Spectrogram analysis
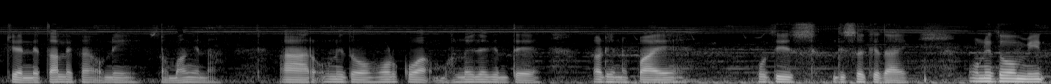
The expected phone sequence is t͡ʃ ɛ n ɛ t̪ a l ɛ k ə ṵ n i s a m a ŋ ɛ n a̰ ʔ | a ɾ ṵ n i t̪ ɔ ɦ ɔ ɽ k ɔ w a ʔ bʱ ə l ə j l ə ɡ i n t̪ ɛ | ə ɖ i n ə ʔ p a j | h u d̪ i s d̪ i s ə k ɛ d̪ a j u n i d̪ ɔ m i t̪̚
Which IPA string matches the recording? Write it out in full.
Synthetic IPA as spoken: t͡ʃ ɛ n ɛ t̪ a l ɛ k a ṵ n i s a m a ŋ ɛ n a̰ | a ɾ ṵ n i d̪ ɔ ɦ ɔ ɽ k ɔ w a ʔ bʱ ə l ə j l ə ɡ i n t̪ ɛ | ə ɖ i n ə p a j | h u d̪ i s d̪ i s ə k ɛ d̪ a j u n i d̪ ɔ m i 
